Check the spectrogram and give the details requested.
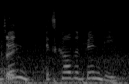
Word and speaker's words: bindi: It's called a bindi.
